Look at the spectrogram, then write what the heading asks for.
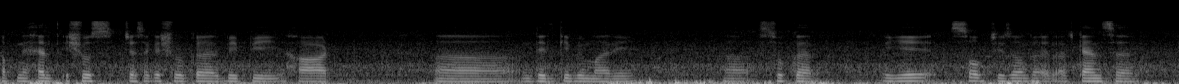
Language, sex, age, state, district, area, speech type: Urdu, male, 30-45, Telangana, Hyderabad, urban, spontaneous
